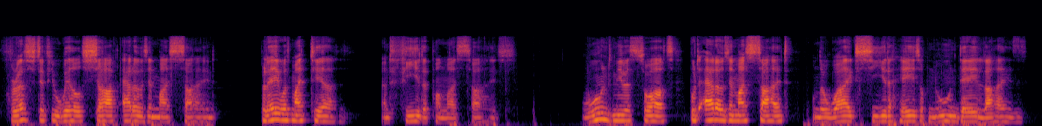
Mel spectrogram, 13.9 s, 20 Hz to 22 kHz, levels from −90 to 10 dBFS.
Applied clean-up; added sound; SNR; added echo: neural mask model RNNoise.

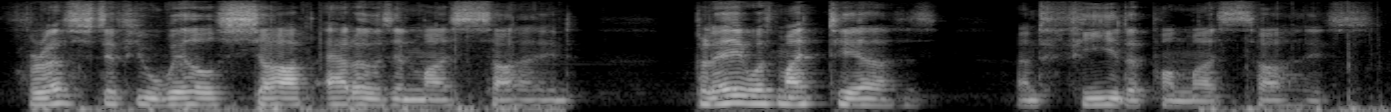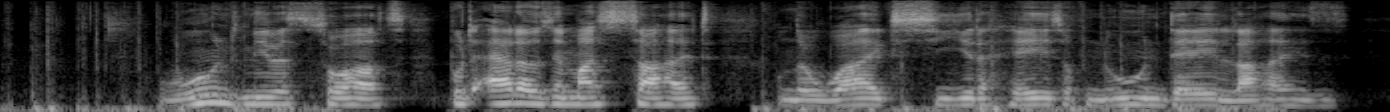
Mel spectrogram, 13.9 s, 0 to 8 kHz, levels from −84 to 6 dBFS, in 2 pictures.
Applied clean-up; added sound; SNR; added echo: none; Wind instrument, woodwind instrument + Typing; 14 dB; none.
